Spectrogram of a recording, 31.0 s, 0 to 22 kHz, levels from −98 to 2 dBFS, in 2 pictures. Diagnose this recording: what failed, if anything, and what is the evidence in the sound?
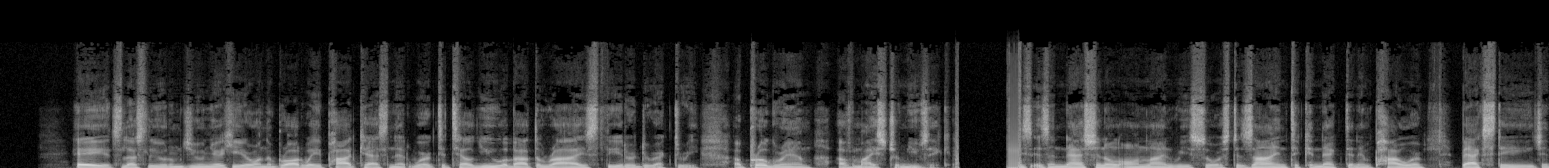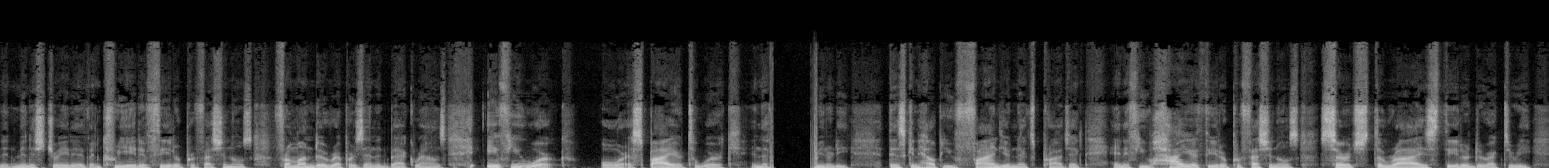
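Analogue wiring fault: a cable pulled and plugged in at 9.55–10.21 s and 23.19–23.65 s. Each event is a pop, then near silence while disconnected, then brief 50 Hz mains buzz as only the tip touched, then a reconnecting pop.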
